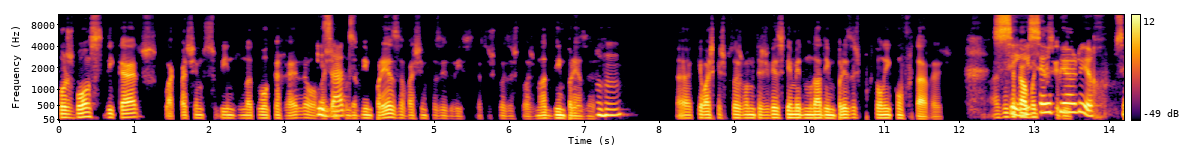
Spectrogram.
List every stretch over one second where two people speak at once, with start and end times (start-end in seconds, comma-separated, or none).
12.4-13.7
